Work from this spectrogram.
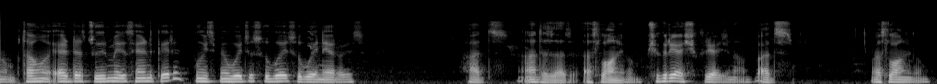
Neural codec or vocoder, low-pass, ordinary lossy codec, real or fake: none; none; none; real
